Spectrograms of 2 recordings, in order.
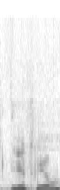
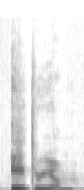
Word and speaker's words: Ethereum: guess um was it ethium is that how you spell it pronounce it oh it is i think it's pronounced um ethereum ethereum ethereum maybe maybe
